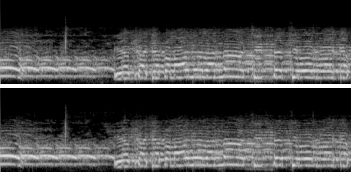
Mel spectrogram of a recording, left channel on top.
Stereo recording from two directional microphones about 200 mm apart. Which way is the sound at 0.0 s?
40° left (ahead or behind).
